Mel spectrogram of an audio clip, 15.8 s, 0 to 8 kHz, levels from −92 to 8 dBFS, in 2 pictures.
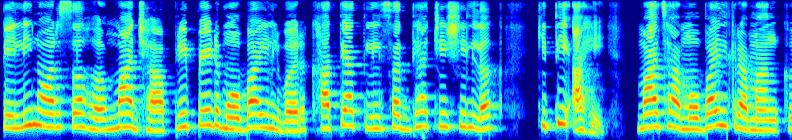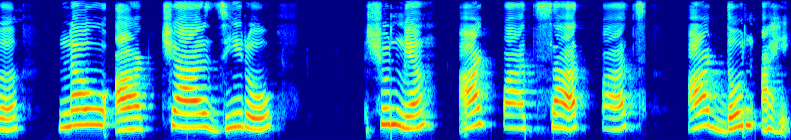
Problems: none marked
